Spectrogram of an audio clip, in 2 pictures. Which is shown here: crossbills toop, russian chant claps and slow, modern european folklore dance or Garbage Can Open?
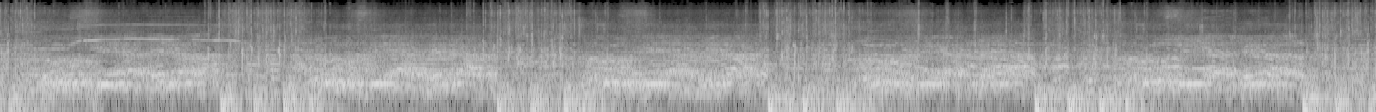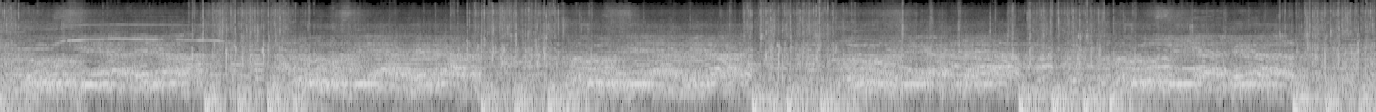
russian chant claps and slow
